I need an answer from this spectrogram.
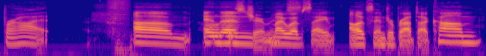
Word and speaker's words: Brodt: And that's B-R-O-D-T, B-R-O-D-T, I believe, right? Pronounced Brott.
